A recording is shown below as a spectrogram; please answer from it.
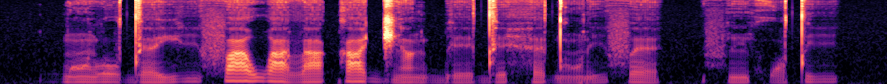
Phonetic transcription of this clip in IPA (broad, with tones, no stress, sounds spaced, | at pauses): ɡ͡b ɔ̃˨ l o˨ d ɛ˨ j i˧ f a˦ w a˦˨ l a˧ k a˦ d͡ʒ ã˧ ɡ͡b e˨ d e˨˦ h ɛ˦˨ d ɔ̃˨ ɾ i˨˦ f ɛ˦˨ | f ĩ˨ f ɔ˨ t i˧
